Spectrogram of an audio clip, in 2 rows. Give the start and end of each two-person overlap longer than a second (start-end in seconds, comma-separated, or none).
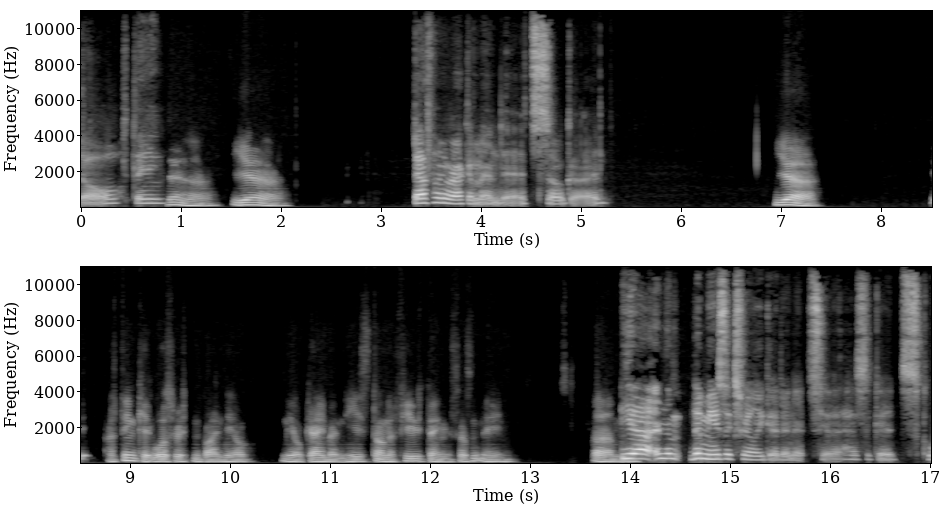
none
